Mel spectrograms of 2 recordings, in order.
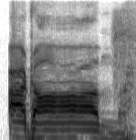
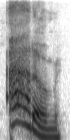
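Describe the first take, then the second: First: The name is yelled in a booming voice. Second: The name is said at a normal volume.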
